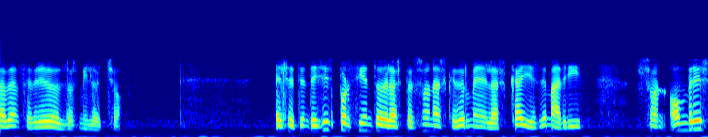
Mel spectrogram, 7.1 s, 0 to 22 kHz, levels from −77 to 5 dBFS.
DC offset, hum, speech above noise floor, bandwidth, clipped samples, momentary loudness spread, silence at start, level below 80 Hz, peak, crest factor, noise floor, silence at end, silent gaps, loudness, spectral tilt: under 0.1%; none; 34 dB; 4.3 kHz; under 0.1%; 12 LU; 0 s; -80 dBFS; -12 dBFS; 18 dB; -63 dBFS; 0 s; none; -29 LUFS; -5 dB/octave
